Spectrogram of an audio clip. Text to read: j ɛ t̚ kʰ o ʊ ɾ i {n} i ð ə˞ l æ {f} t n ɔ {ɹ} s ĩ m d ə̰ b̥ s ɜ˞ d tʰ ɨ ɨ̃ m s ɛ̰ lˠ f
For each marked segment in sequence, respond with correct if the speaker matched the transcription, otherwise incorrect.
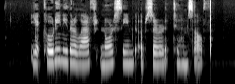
correct, correct, correct

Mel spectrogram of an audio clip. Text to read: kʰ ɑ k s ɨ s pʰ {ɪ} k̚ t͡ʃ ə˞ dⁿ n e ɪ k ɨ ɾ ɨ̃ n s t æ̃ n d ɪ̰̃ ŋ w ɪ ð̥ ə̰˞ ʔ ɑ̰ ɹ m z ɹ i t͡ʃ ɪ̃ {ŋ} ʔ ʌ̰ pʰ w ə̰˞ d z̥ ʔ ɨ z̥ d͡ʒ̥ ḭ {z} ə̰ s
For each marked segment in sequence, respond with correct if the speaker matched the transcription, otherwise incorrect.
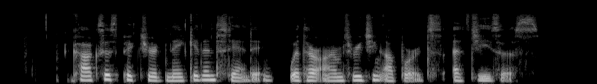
correct, correct, correct

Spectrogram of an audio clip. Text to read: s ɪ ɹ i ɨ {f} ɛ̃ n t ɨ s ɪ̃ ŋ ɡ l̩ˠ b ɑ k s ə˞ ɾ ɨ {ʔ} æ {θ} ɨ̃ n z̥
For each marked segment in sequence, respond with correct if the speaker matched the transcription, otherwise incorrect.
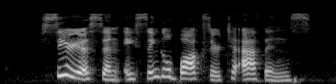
incorrect, correct, correct

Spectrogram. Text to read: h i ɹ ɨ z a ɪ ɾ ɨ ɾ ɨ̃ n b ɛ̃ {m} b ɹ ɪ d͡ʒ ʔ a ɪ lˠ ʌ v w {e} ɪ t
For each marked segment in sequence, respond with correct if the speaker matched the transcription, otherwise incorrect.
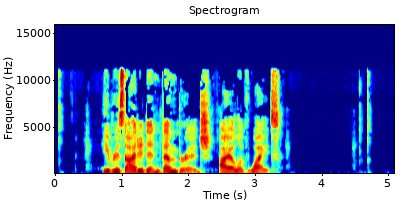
correct, incorrect

